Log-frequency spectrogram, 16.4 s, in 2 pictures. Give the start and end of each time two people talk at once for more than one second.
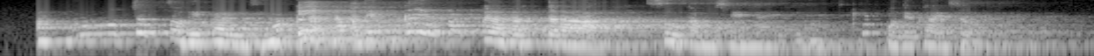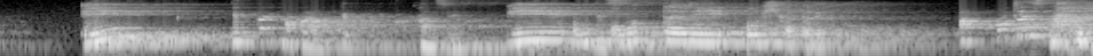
none

